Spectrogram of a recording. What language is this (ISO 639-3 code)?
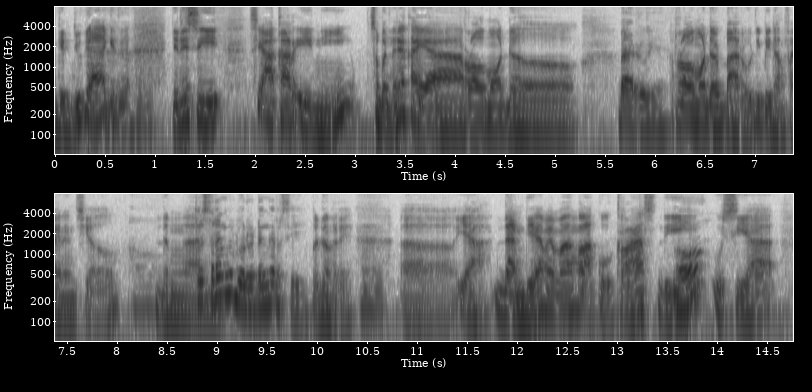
ind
